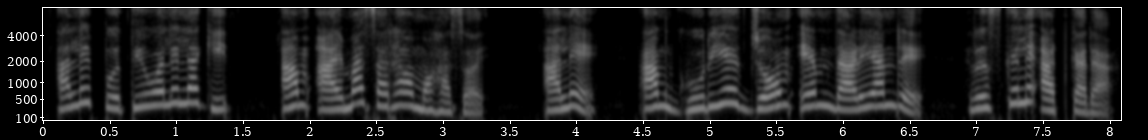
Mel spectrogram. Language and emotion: Santali, happy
